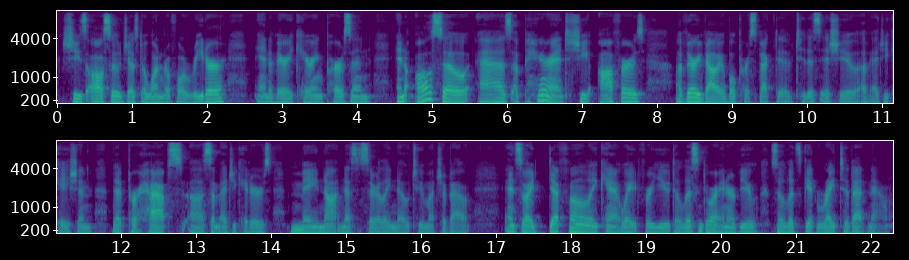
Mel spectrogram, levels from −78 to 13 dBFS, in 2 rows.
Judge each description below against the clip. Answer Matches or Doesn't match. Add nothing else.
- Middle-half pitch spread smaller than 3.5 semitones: Doesn't match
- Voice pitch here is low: Matches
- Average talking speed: Matches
